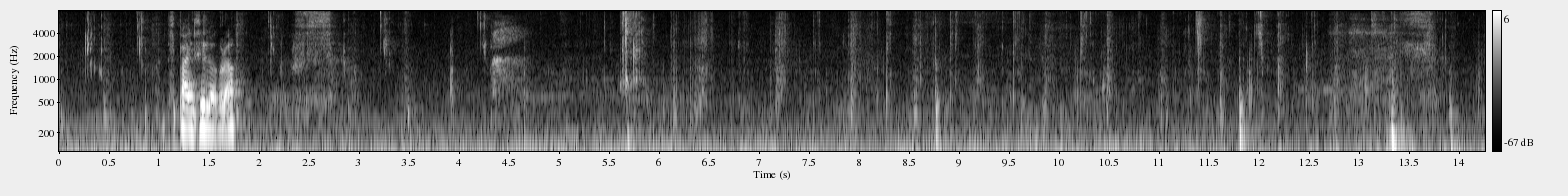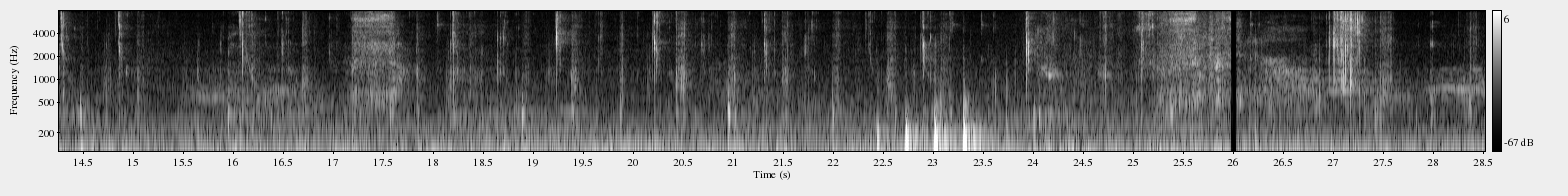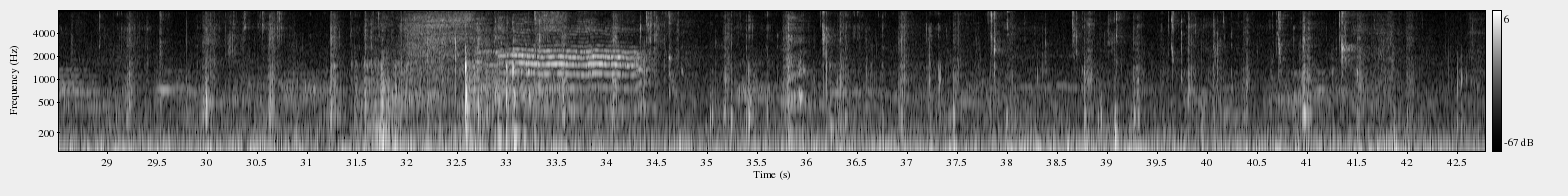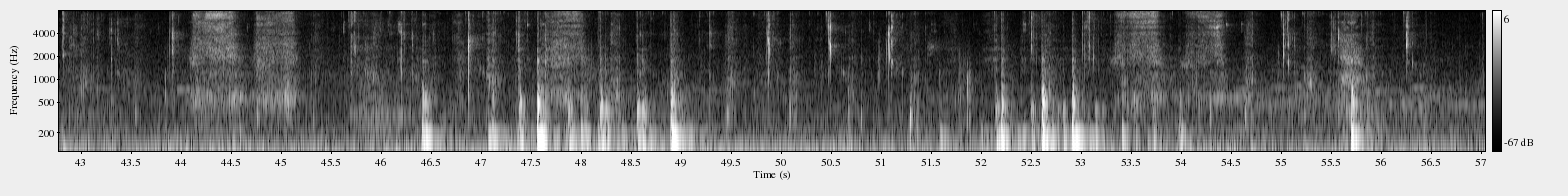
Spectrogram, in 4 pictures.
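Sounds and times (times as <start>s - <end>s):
wet chewing: 5.5s - 23.2s, 26.8s - 56.6s
crunching bites of fried shells: 26.9s - 30.4s.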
